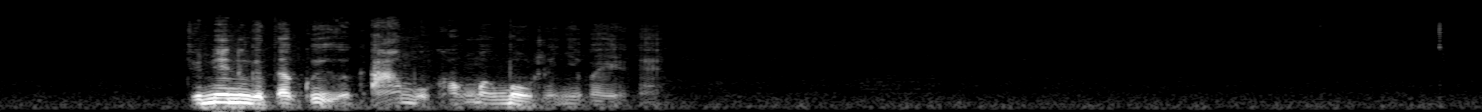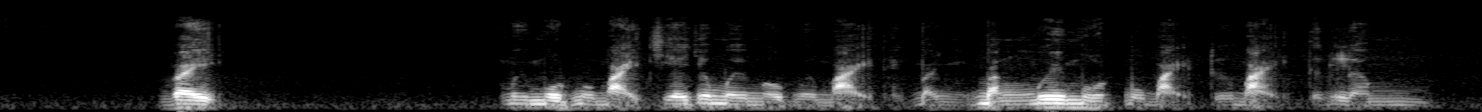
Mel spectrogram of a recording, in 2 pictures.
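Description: A woman explains calmly into a microphone.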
